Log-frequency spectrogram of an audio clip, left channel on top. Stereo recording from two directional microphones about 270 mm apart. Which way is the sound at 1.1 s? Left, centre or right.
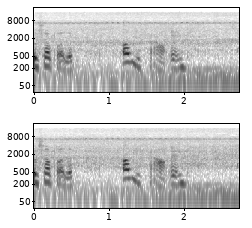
Centre.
